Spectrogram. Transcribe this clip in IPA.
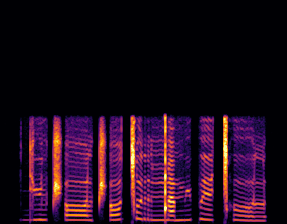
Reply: d y l t͡ʃʼ ɔː l t͡ʃʼ ɔ ǀ o r ŋ͡ǃ a m y p ɘː ǀʰ o l

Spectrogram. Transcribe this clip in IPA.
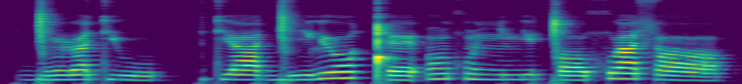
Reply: ɡ͡ǀ ẽ ɭ a tʲ u | tʲ aː ɡ͡ǀ i lʲ ɔː ǃʰ ɛ ʔ ɔ̃ χʷ ĩː nʲ ɛ ǀ ɔ χʷ a s ɒː

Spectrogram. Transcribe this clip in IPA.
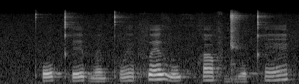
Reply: pʰ o˩˧˩ kʰ e˩˧˩ b ɛ̃˩ kʷʼ ẽ˩˧˩ f ɛ˧˥ ð u˩˧˩ xʷ h ã˧ f d͡ʑ o˩ kʰ ẽ˧˥

